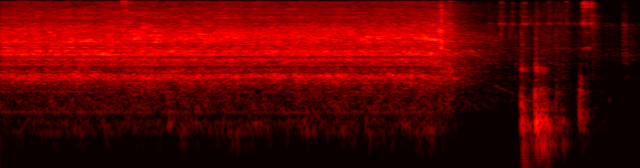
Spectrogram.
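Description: A heat gun or dryer heat-sets black paint on a fishing lure, blowing a steady loud whoosh for about four seconds before switching off, followed by a few close handling knocks.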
